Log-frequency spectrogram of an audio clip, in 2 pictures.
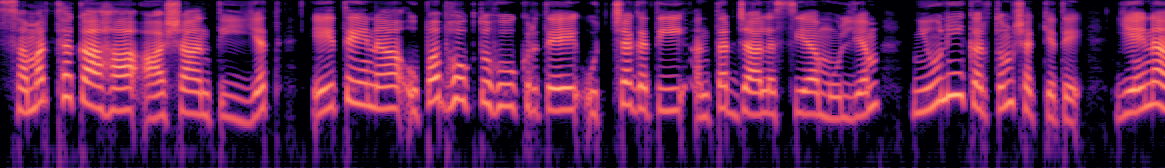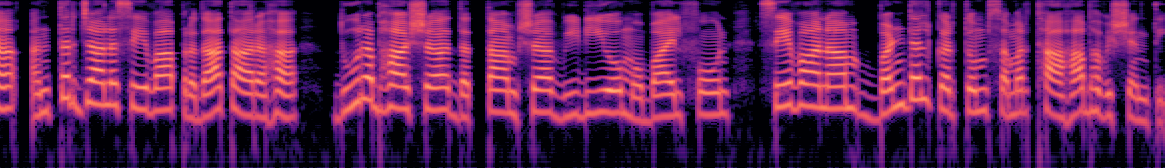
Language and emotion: Sanskrit, neutral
